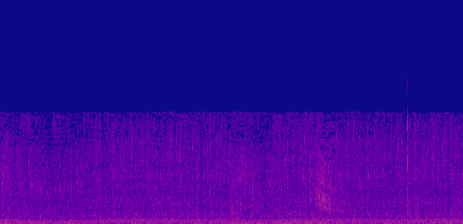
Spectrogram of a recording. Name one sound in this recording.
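A small engine hums steadily, its pitch sagging and rising a little.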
